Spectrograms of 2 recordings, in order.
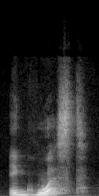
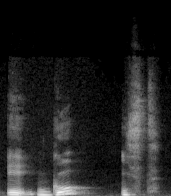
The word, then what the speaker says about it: égoïste: O et I, O et I, ensemble, cela devrait être wa, egoiste. Mais il y a un trema, donc on dit égoïste.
